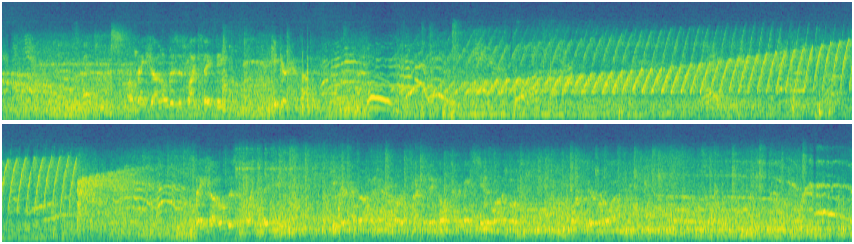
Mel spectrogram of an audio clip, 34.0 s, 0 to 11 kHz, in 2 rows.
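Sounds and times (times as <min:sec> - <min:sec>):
coaster train rumbling on track: 0:00.0 - 0:34.0
rising pulsing electronic tone: 0:17.4 - 0:20.6.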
